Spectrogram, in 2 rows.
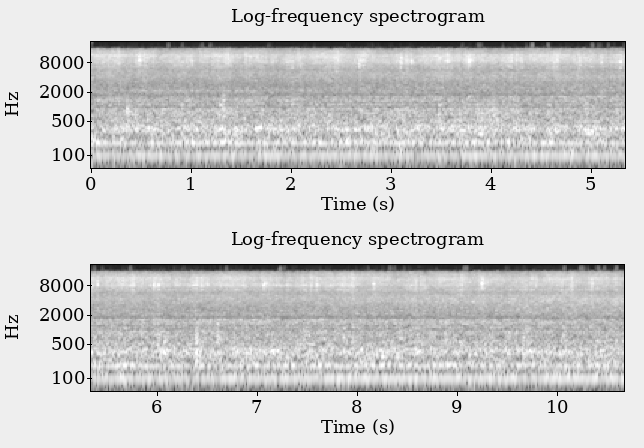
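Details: Indesit IS31V 3kg compact reversing tumble dryer drying a load including a cover, drum reversing about every 70 seconds to stop tangling, before final cooldown; steady even low drone with soft drum rumble, no scraping, squeal or knocking, running normally.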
